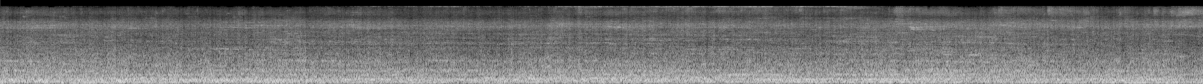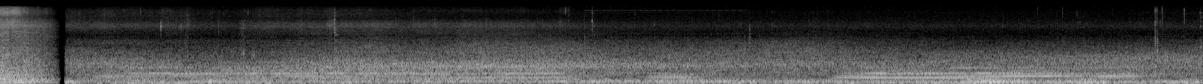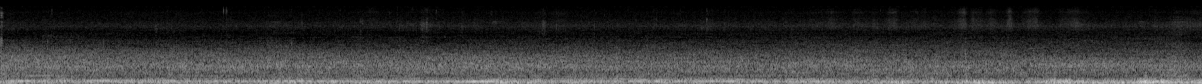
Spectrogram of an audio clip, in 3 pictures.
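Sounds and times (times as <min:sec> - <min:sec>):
freight train wheels rumbling: 0:00.0 - 0:26.7
faint steady tones: 0:12.7 - 0:23.8.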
